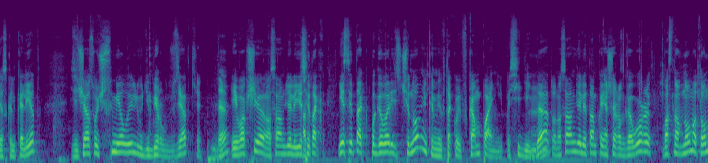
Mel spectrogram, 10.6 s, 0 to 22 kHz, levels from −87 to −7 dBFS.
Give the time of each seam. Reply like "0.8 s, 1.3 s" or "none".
none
